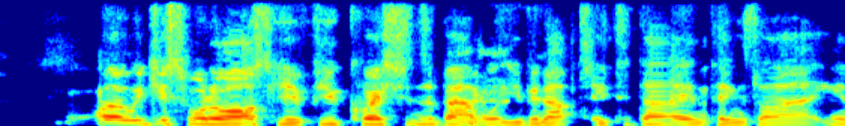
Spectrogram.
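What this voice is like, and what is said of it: Boring, flat imitation of other people. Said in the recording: “doing a perfect impression of how boring we are ... Nailing it. Absolutely nailing it.”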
